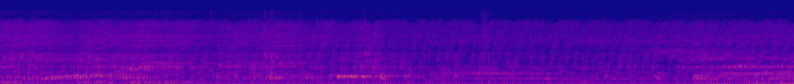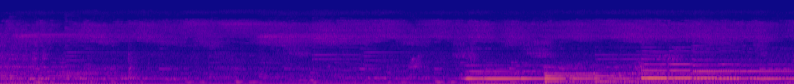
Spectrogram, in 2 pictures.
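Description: Electric guitar in improvised ambient music: long held notes and slowly shifting tones, growing louder near the end.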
